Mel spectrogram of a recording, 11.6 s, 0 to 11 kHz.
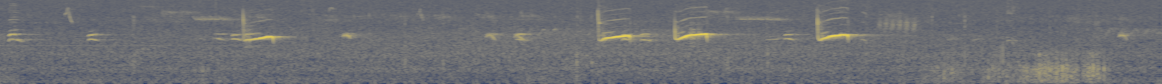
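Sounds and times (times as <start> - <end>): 
Eurasian nuthatch Sitta europaea giving rising whistled calls: 2.2 - 3.6, 6.0 - 9.1.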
